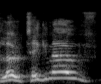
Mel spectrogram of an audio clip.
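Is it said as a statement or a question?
question. It is said as a rising question.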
